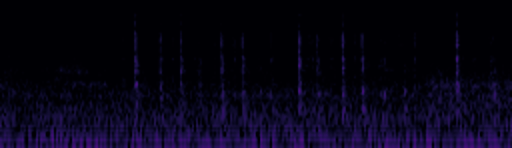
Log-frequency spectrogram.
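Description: A pen taps and scratches on paper.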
